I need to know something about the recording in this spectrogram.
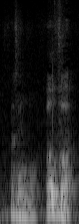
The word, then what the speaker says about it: of: 그 다음에 이제 of하고 어의 발음이 이게 f지만 v 발음이 돼요. 똑같아. f하고 v하고 발음의 위치, 위치하다 아랫 입술을 마찰시키는 건 똑같은데 이거는 f 발음이 p 발음이 아니고 b 발음이라는 거예요. of.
